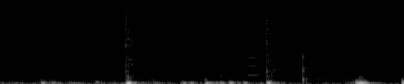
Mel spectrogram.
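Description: Sparse clicks at a computer: about three sharp clicks spread over two seconds, with soft low thumps in between.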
